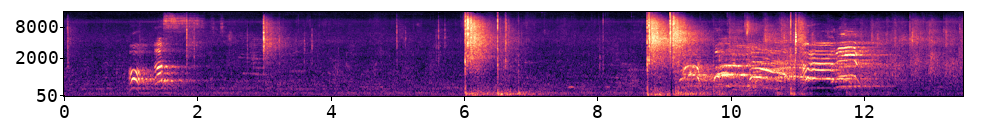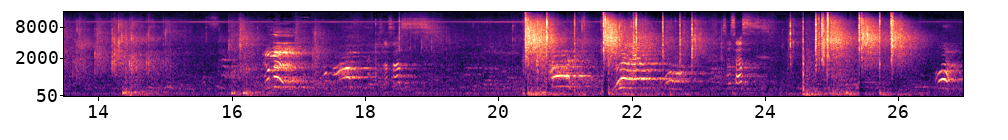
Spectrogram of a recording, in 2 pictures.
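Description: Young men shout loud, drawn-out battle cries in a large echoing hall.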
